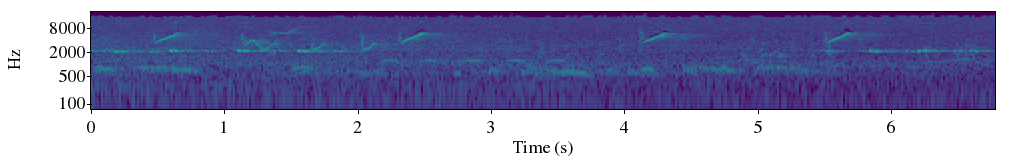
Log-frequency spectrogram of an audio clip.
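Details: Forest birds calling at Phu Sing, Sisaket, Thailand: several species mixed, a sustained high whistle, short upward-sweeping notes in bursts every second or so, and lower soft hooting phrases underneath.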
